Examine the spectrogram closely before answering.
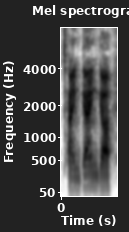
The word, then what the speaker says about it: Tanganga: hotspur way he walks up to defender jaffa tanganga and says to him how do i say your name correctly tanganga then replies tanganga and then mourinho says i hate to tell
